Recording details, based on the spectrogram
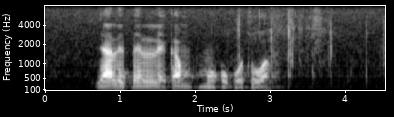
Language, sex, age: Northern Sotho, male, 20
